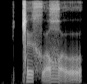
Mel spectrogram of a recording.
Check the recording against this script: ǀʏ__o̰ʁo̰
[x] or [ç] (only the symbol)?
x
